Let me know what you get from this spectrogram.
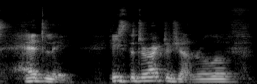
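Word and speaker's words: Hedley: getting his name wrong hammersley it's Headley he's the director general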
